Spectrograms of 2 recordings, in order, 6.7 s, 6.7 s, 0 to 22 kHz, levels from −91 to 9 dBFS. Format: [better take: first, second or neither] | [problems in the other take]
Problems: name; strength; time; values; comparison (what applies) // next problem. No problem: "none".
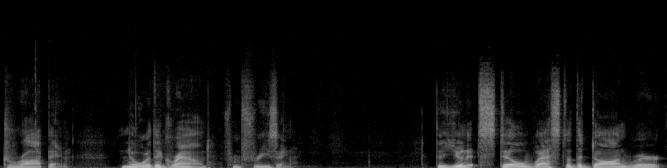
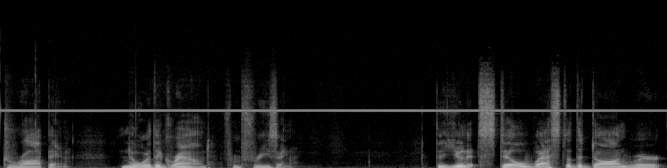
first | high-pitched whine; noticeable; throughout; 7.5 kHz, 15 dB below the speech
